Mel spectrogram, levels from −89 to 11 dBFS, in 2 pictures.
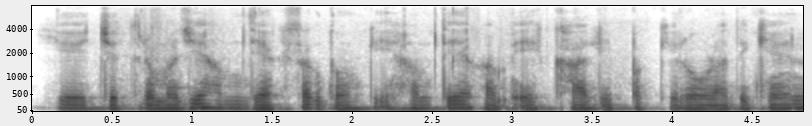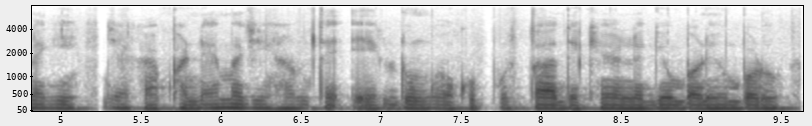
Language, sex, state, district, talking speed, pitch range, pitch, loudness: Hindi, male, Uttarakhand, Tehri Garhwal, 200 wpm, 95-105 Hz, 100 Hz, -19 LUFS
